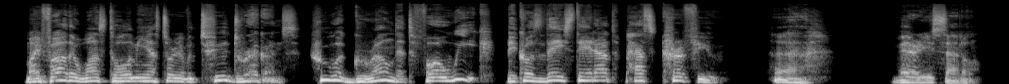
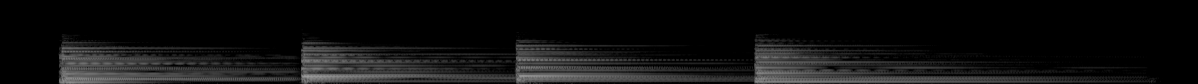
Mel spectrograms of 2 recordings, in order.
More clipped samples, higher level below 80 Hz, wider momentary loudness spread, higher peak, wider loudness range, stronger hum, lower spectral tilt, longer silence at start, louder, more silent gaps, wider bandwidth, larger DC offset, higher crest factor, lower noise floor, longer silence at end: neither; first, -36 dBFS vs -68 dBFS; second, 9 LU vs 21 LU; first, -2 dBFS vs -20 dBFS; second, 4 LU vs 9 LU; neither; about the same, -5.5 dB/octave vs -6.5 dB/octave; second, 0.25 s vs 0.6 s; first, -16 LUFS vs -38 LUFS; neither; first, 19 kHz vs 5.4 kHz; neither; second, 14 dB vs 20 dB; second, -82 dBFS vs under -90 dBFS; second, 0.35 s vs 0.6 s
